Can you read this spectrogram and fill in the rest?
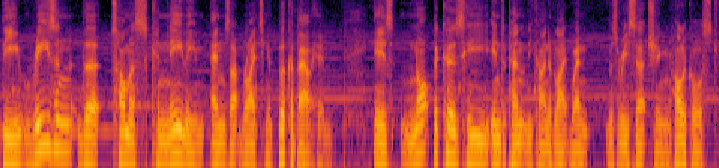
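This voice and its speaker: A man's voice: mid-range voice, animated, normal speed, darkish tone, faint music behind. A man streaming a strategy game, chatting casually and rambling through an aside with fillers and restarts. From Britain. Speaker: gaming streamer. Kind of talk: casual commentary over gameplay.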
